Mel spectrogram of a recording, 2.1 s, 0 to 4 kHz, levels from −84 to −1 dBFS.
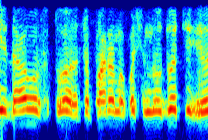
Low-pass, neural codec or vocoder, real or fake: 3.6 kHz; vocoder, 44.1 kHz, 128 mel bands, Pupu-Vocoder; fake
